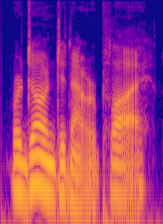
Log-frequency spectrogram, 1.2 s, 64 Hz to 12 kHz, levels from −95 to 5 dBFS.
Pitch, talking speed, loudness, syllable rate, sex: 135 Hz, 195 wpm, -17 LUFS, 6.4 syllables/s, male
